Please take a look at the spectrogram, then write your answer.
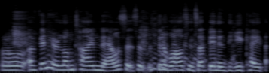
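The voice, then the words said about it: British accent. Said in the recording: “a beautiful British accent”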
